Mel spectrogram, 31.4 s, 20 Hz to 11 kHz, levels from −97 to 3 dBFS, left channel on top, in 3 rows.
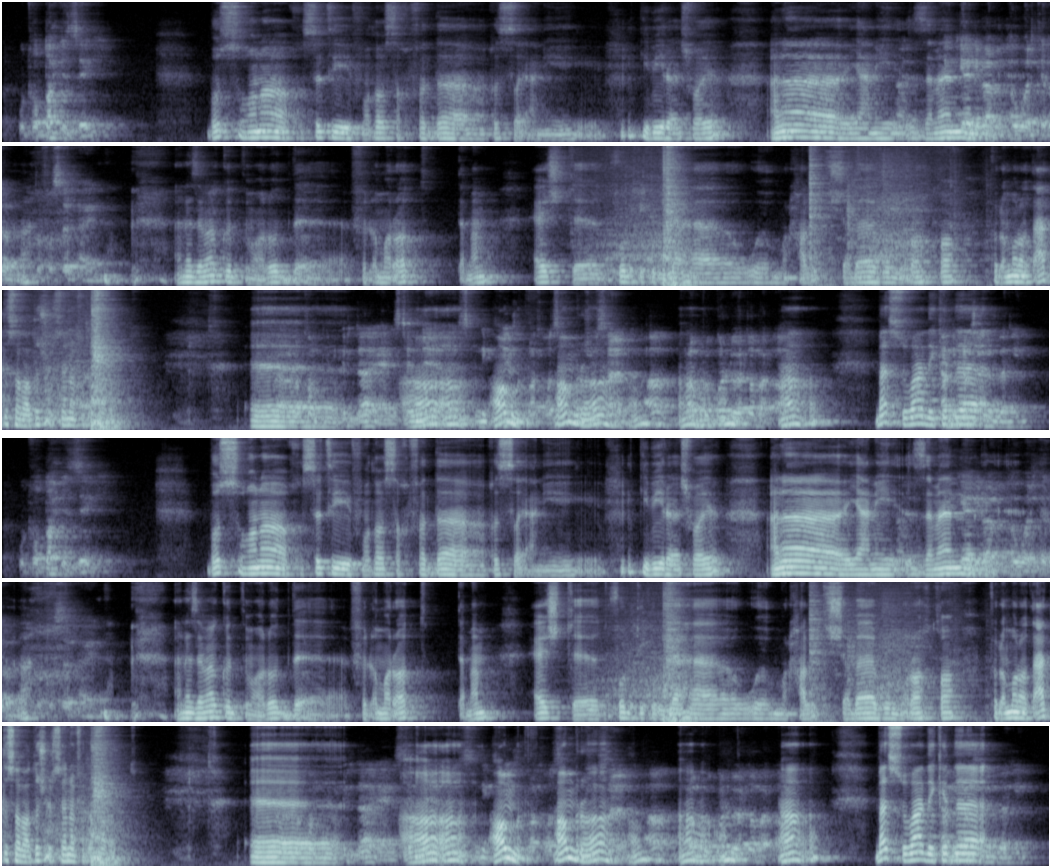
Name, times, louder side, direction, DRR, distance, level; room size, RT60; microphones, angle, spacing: voice 1, 0.2-0.9 8.9-9.1 9.6-11.5 13.4-13.6 16.7-16.9 23.6-26.5 27.0-28.9 30.3-31.1, left 1 dB, 70° left, -2 dB, 3.0 m, -27 dB
voice 2, 2.1-10.0 10.5-10.8 11.5-14.6 15.0-15.4 15.8-20.0 20.4-22.1 22.7-24.4 24.9-26.2 26.5-27.5 27.7-28.3 28.7-30.8, right 3 dB, 70° right, 11 dB, 0.8 m, -21 dB
sound 1, 16.1-17.5 18.5-22.2 23.0-23.1 23.3-23.6, equal, 10° left, 2.8 m, -28 dB
7.3 x 6.4 x 7.8 m, 0.82 s
head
